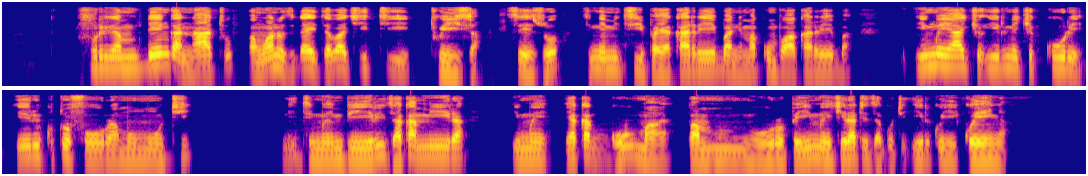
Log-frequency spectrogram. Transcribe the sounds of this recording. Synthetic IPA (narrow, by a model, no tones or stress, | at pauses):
fuɾiramuɗe̞ŋɡan̤atʰuʋamweʋano̞d͡ziɗaid͡zaʋat͡ʃiti | twiza | se̞ʐo̞ | d͡zine̞mit͡sipajakare̞ɓane̞makomboakaɾe̞ːɓa | imwe̞jat͡ʃo̞iɾine̞t͡ʃekuɾejiɾikuto̞fuːɾamumuːtʰi | d͡zimwe̞mbiɾid͡zakamiɾa | imwe̞jakaɡʱumapaiɦuɾo̞pe̞imwe̞it͡ʃiɾatid͡zakutiːɾikujikwe̞ːɲa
